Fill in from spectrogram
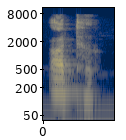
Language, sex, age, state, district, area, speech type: Punjabi, female, 30-45, Punjab, Shaheed Bhagat Singh Nagar, rural, read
